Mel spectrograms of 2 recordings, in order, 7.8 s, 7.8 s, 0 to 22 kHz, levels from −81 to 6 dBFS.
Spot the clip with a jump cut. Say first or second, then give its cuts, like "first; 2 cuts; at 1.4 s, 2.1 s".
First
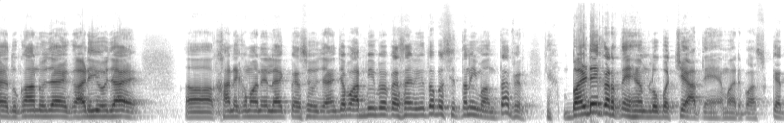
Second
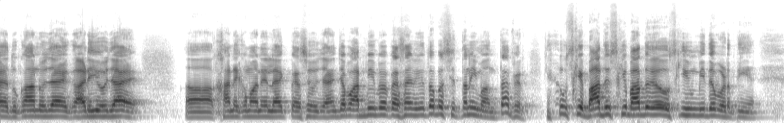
first; 1 cut; at 5.5 s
